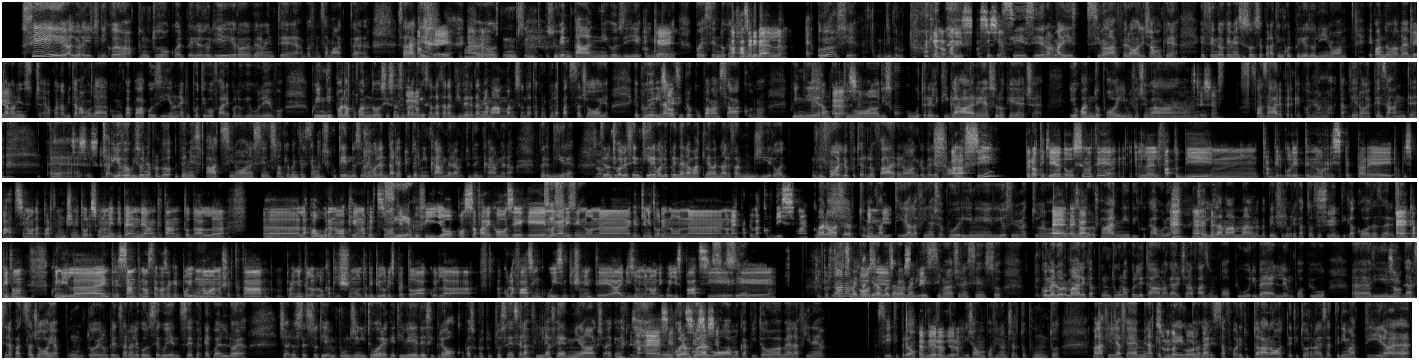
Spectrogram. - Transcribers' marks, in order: drawn out: "Sì"; laughing while speaking: "che"; chuckle; other background noise; drawn out: "oh"; chuckle; tapping; drawn out: "faceva"; "cioè" said as "ceh"; "proprio" said as "propio"; chuckle; chuckle; laughing while speaking: "voglio"; "Allora" said as "aloa"; "proprio" said as "propio"; "proprio" said as "propio"; "cioè" said as "ceh"; chuckle; "probabilmente" said as "proanete"; other noise; "Cioè" said as "ceh"; chuckle; "ancora" said as "uncora"; drawn out: "eh"
- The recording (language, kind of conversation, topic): Italian, unstructured, Come puoi convincere un familiare a rispettare i tuoi spazi?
